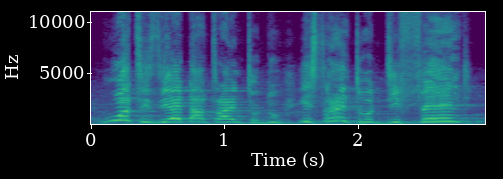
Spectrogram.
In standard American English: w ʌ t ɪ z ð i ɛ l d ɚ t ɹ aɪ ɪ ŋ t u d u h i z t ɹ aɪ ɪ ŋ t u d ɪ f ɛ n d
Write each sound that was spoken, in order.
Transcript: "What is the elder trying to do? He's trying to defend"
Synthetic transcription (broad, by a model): w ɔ t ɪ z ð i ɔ d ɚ t ɹ aɪ ɪ ŋ t u d u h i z t ɹ aɪ ɪ ŋ t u d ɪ f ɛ n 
